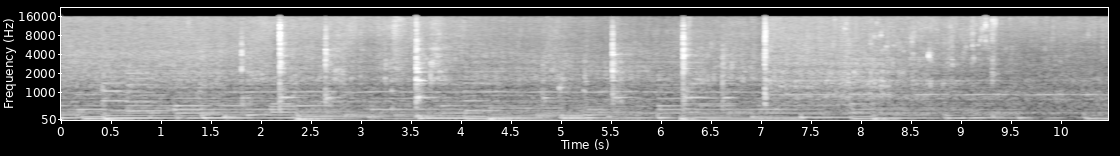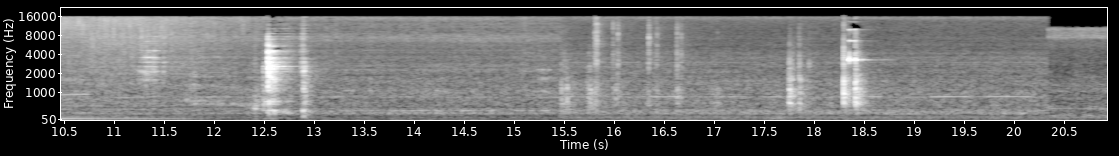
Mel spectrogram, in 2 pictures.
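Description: Chicken and vegetables sizzling in an enamel pot over a gas flame as liquid is poured in, under background music that fades out about halfway. After that come light clicks and two sharp knocks, the second and loudest near the end with a short high blip.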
